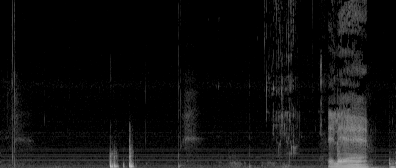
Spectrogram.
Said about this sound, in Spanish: con un dram, a tu permiso, me lo voy a servir. Totalmente. Yo voy a ver si puedo hacer más ruido que vos, que estoy más cerca del micrófono.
